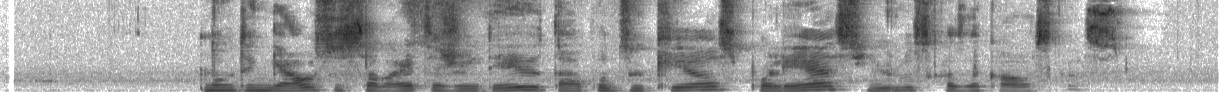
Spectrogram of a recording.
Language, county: Lithuanian, Panevėžys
